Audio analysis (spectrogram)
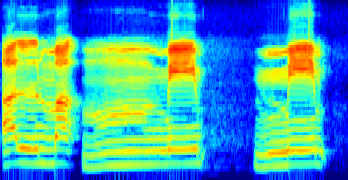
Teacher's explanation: میم کہاں سے نکلتی ہے، یعنی دونوں ہونٹوں کو ملانے سے، لیکن میم جو ہے یہ باہر کے حصے سے ادا ہوتی ہے، اس لیے اس کو کیا کہتے ہیں، بر، ٹھیک ہے، خشک ہونٹوں کے ساتھ سے ادا ہوتی ہے، جیسے الما، میم، میم، خشک ہونٹوں سے میم ادا ہوتی ہے، ٹھیک ہے۔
